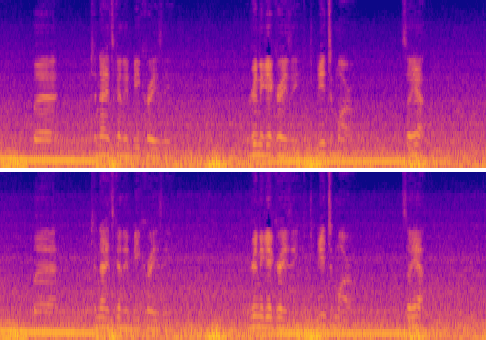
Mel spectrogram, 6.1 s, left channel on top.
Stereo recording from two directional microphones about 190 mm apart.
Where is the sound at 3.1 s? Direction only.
15° left (ahead or behind).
